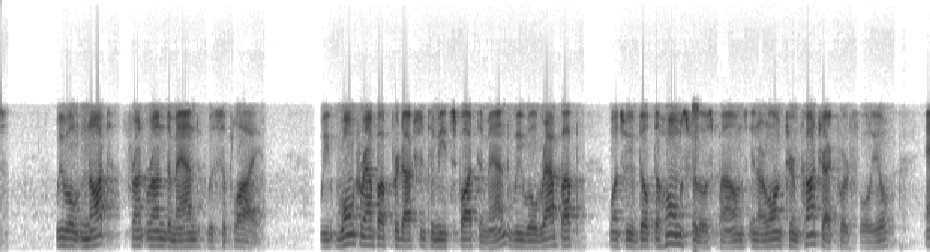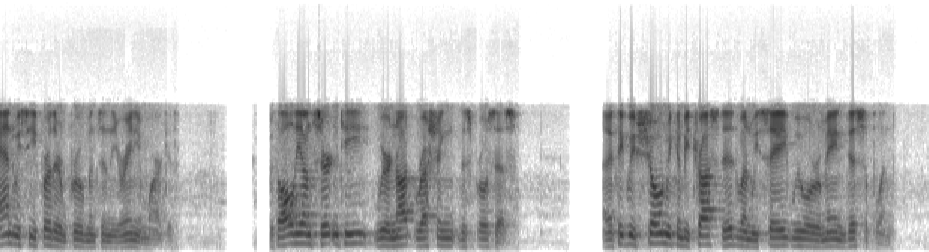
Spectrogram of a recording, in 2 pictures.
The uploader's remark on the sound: This week’s episode features Cameco’s Q1 conference call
